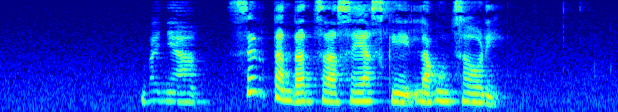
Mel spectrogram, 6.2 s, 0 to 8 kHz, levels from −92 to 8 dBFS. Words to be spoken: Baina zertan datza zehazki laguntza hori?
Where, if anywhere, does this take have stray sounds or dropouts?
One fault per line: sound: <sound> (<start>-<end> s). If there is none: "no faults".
no faults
